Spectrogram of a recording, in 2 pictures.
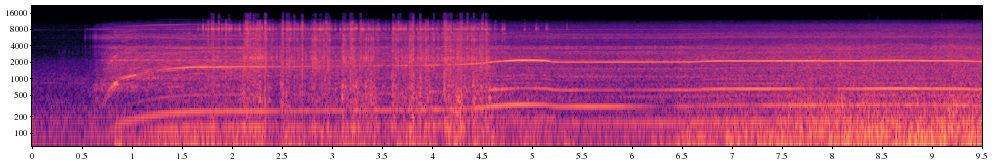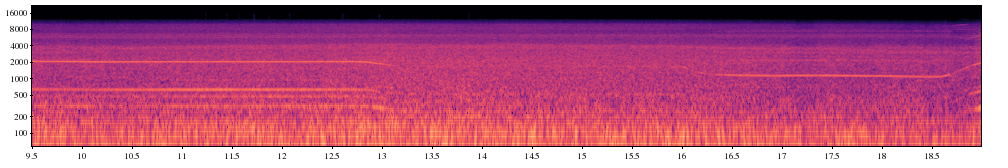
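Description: Electric motor and propeller of a Multiplex Fun Cub model plane, heard from a camera on board. The motor winds up with a rising whine just under a second in, then holds a steady high whine over rushing wind on the microphone, with a rattle for the first few seconds. It is throttled back about thirteen seconds in, and a lower whine comes back near the end and rises again.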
